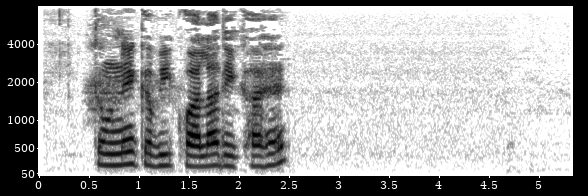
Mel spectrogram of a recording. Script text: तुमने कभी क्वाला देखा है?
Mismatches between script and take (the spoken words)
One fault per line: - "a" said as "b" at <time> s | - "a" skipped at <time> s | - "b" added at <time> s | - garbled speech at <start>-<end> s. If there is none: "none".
none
